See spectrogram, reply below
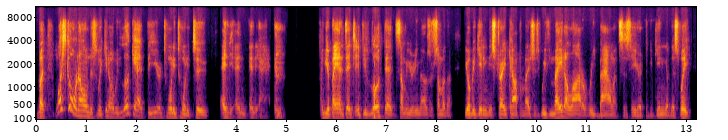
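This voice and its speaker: A hoarse man with a lowish, husky voice talks through a casual client update as a financial advisor. He explains things in a plain-spoken, conversational way. The sound is dry and close, on a slightly dull, lo-fi recording. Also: brisk, no echo.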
